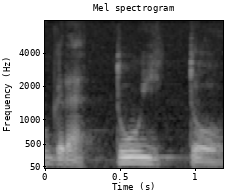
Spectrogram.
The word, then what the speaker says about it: gratuito: aqui no caso o gratuito Olha só o ditongo é um encontro vocálico Mas duas vogas na mesma sílaba duas vogais na mesma sílaba é o mesmo caso que ocorre com a palavra fortuito quantas vezes nós escutamos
